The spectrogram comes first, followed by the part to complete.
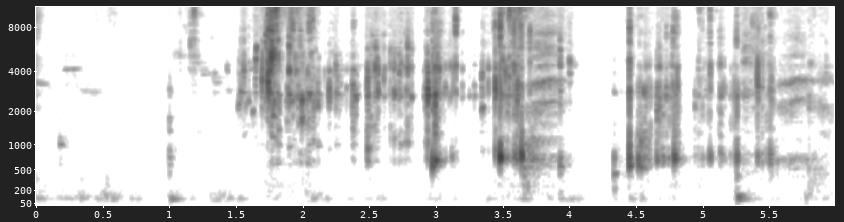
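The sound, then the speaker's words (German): Thick Triple Dry Hopped Quadruple IPA beer, 11.3 percent, pours into a glass, with uneven glugging, dripping splashes and small clinks over several seconds, with no one talking. “Willst du mal einschenken? Ja. Wir hatten das Mikrofon dran.”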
